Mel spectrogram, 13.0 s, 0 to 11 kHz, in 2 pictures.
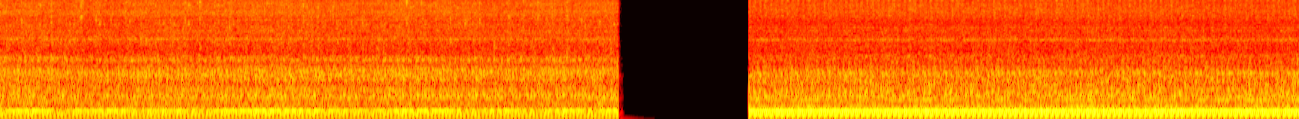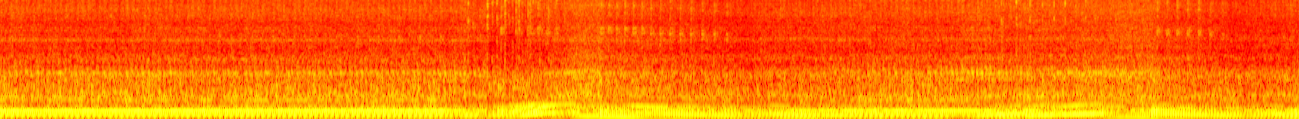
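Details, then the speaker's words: Toyota MR2 Spyder with 2ZZ engine at idle: light, quick ticking that climbs with revs, present when cold and gone after a minute or two of driving; owner suspects valve clearance, not confirmed. "so the engine's been making that noise uh pretty much since I bought it and um what I noticed was that it would do that in when it's cold and then after I drove it for a little while really only maybe a minute or two it would smooth out and go away"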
